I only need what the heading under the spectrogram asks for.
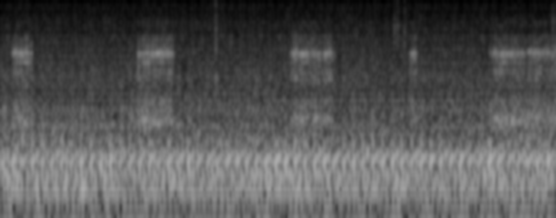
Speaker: Got my squelch out of adjustment. You can hear my radio clicking on and off.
